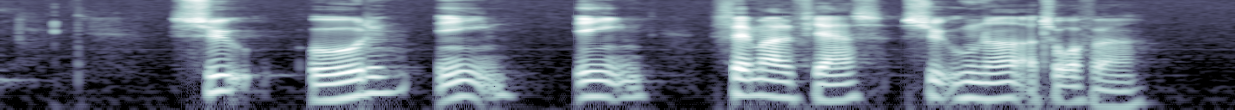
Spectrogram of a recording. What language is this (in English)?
Danish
